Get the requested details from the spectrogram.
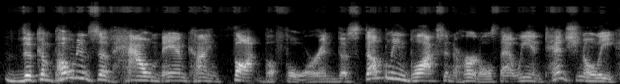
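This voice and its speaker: An independent researcher and vlogger rambles through a casual, folksy monologue, full of slang and mock-grand wording, checking in with the listener again and again with "okay" and "all right." His fairly high voice is very animated and moves at a moderate pace, bright and pushed, with vocal fry and a breathy edge.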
